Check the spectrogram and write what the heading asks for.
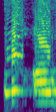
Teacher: ओ औ कंठ से लेकर होठ तक रेंज है उसका, क्योंकि होठ भी वर्क कर रहा है। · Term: कंठोष्ठ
